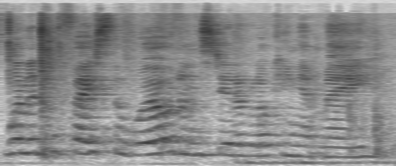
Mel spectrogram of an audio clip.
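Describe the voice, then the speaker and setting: A woman's voice: high-pitched, fairly quick. A young woman with a New Zealand accent, casually demonstrating a product and chatting with frequent ums. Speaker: store presenter demonstrating a stroller. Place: baby store. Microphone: camera mic at a distance. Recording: roomy, distant, loud background noise.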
